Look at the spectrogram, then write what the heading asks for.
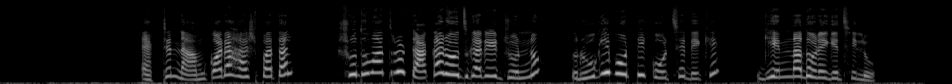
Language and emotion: Bengali, disgusted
